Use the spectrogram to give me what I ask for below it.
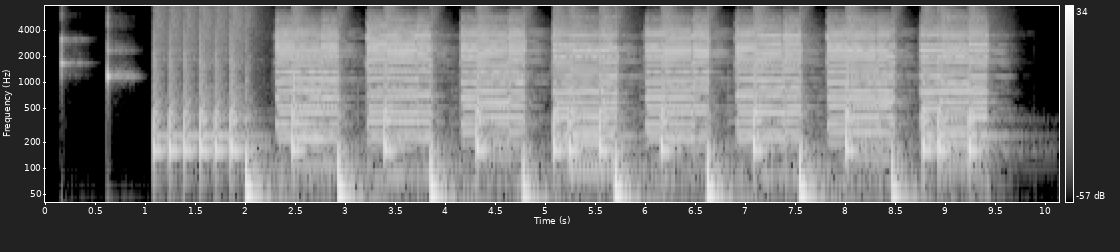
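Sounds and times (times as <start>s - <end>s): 
rock guitar chords: 2.0s - 9.6s.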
